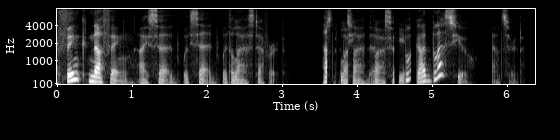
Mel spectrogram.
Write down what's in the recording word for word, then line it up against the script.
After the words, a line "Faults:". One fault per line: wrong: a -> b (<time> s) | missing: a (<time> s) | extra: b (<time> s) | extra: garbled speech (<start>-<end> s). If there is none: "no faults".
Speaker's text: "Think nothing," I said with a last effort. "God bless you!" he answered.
"Think nothing," I said with said with a last effort. [garbled] "God bless you!" answered.
Faults:
extra: said with (1.7 s)
extra: garbled speech (3.5-4.7 s)
missing: he (5.5 s)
